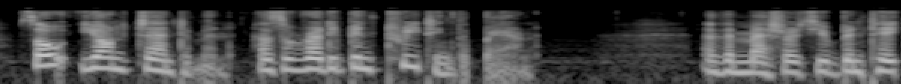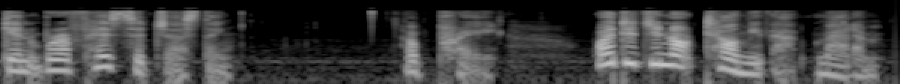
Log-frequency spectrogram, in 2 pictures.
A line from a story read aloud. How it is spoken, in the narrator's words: he observed sharply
